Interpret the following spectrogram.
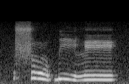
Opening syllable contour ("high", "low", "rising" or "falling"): falling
